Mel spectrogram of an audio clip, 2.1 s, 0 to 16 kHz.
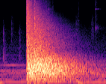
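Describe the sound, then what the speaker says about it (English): A single loud, close .308 rifle shot at an outdoor shooting range, a sharp broadband crack followed by a long decaying roar of echo trailing off over about a second and a half, with no speech. "it's not fun to be anywhere around a 308 when it's shooting"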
